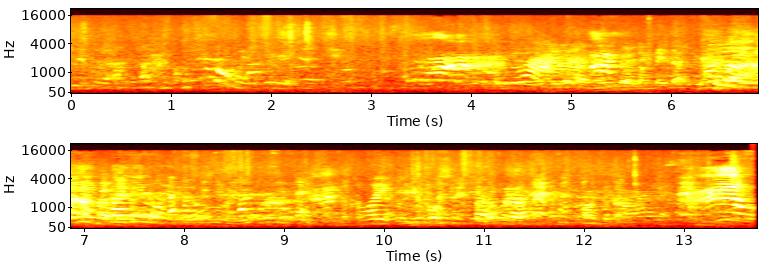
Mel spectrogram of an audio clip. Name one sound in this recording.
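Visitors chatter in a large, echoing indoor hall.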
